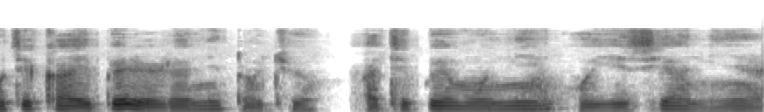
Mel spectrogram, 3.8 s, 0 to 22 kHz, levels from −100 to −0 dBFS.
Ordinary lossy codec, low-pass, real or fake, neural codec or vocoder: AAC, 32 kbps; 7.2 kHz; real; none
